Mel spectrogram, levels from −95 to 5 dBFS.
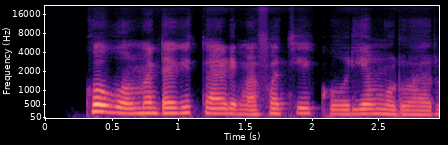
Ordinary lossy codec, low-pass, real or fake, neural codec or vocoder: none; none; fake; codec, 44.1 kHz, 2.6 kbps, DAC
